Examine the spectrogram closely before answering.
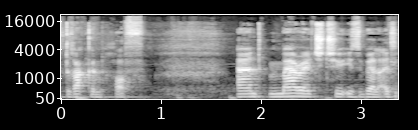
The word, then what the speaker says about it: Drakenhof: I believe if it's German, it's Drakenhof.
